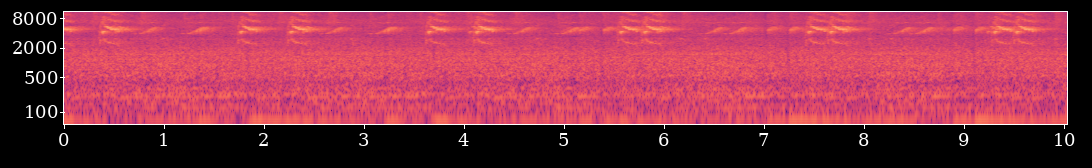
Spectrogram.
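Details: Pied falconet (Microhierax melanoleucos), call.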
